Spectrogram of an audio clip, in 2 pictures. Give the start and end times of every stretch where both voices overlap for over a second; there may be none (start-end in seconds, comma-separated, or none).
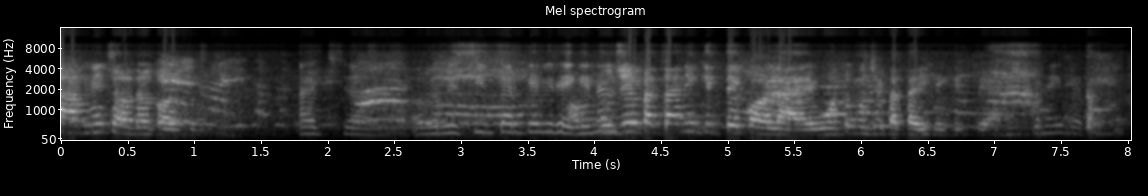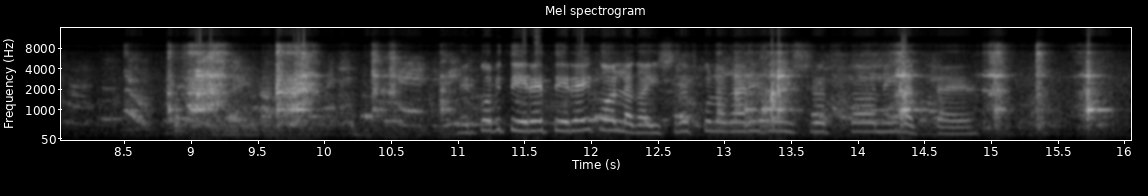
none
